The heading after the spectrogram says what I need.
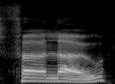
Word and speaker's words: furlough: won't get 80% wages we've been corrected on the correct pronunciation Audrey Forbes Hamilton tells us it is furlough and Barry says he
